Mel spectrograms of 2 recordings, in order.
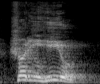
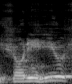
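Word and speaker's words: Shorin-ryu: é, por exemplo, karatê Shorin Rio, que que é uma pronúncia japonesa de Shaolin, Shorin Rio, Shaolin, pequeno bosque.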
